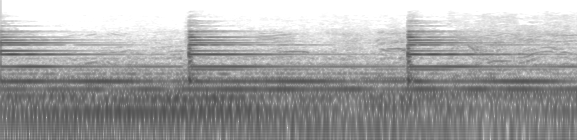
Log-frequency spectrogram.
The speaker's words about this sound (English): And, of course, everybody started to head towards the door, and the teacher said, sit down, it's not recess yet, and a few minutes later the bell went off.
